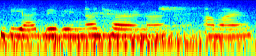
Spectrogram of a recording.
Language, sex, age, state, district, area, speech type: Assamese, female, 18-30, Assam, Kamrup Metropolitan, urban, spontaneous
